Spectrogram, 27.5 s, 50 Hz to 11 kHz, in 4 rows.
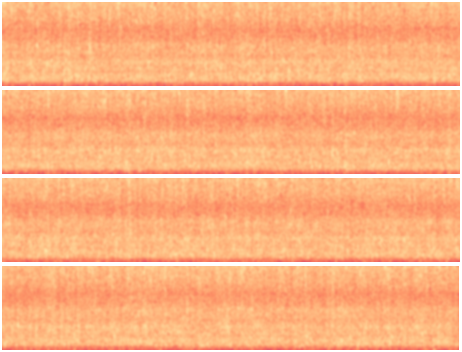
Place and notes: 桃米紙教堂, 南投縣埔里鎮桃米里, Taiwan - Flow sound
Flow sound
Zoom H2n MS+XY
